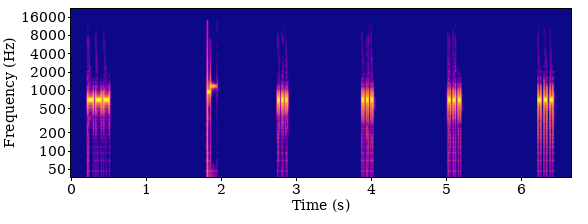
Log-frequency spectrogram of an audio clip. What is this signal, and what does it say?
Morse code, heard as a keyed tone, about 39 wpm, spaced as for 8 wpm, 700 Hz. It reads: O SSSS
